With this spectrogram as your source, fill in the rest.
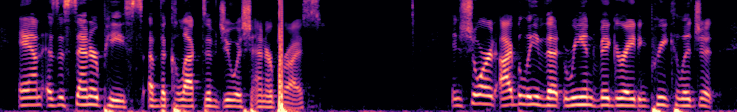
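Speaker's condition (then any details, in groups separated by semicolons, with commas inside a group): No condition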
